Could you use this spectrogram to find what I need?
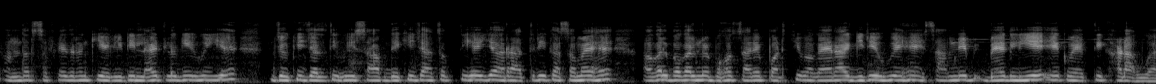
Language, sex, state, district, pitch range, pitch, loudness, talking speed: Hindi, male, Bihar, Lakhisarai, 185-200 Hz, 195 Hz, -29 LUFS, 205 wpm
